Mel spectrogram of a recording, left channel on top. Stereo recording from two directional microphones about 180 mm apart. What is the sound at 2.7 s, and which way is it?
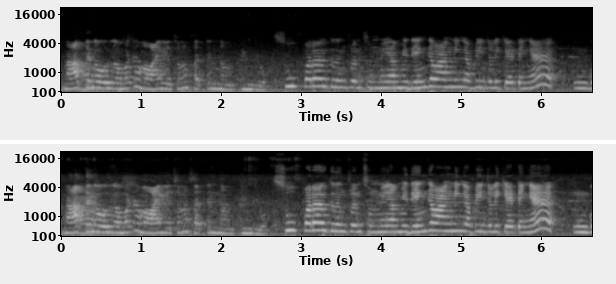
A woman's voice, 20° right (ahead or behind).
